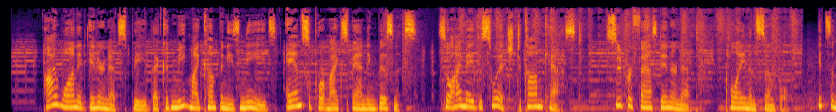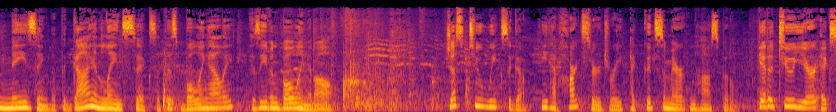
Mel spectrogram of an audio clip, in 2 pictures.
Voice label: US English Commercial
